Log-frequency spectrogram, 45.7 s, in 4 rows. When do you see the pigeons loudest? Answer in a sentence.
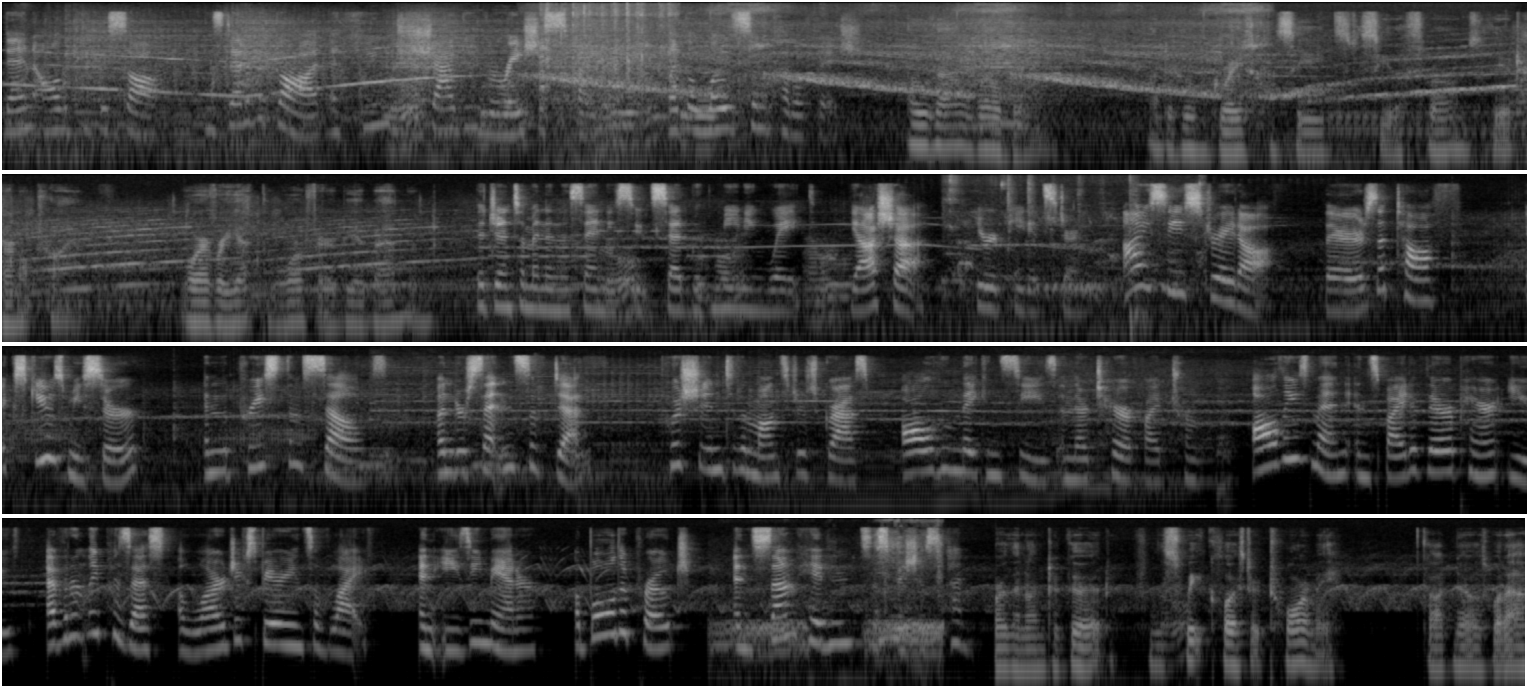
The loudest moment of the pigeons is at 41 seconds.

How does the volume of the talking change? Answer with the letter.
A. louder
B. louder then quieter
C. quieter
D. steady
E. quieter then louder
D.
